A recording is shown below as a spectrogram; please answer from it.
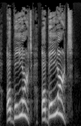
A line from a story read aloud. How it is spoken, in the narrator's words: Mustang looks any kind of off guard, let alone frantically trying to signal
